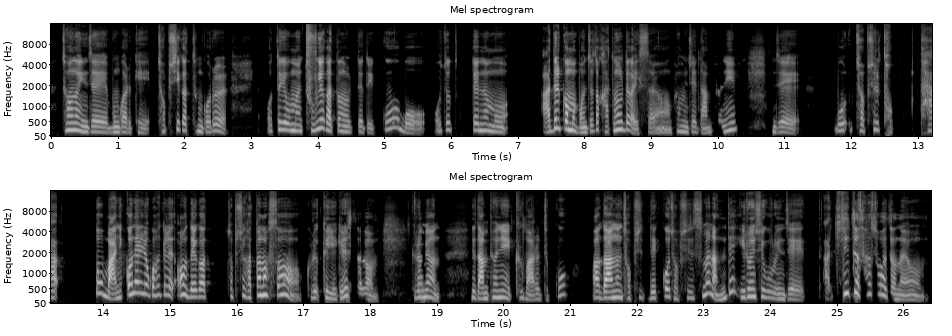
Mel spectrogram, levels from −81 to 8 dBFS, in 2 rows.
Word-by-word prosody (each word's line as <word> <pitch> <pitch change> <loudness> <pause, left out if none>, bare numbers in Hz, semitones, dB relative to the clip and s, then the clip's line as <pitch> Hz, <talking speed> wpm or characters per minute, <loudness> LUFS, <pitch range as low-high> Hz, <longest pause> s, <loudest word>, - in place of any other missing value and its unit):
저는 230 0 +3
인제 170 -2 0
뭔가 165 0 -2
이렇게 150 -2 -9
접시 215 +5 +1
같은 205 -5 -3
거를 185 +4 -3 0.6
어떻게 245 -2 0
보면 210 -3 0
2 210 +3 +3
개 290 +1 +8
갖다 200 -2 +3
놓을 175 -1 -4
때도 155 -3 -8
있고 270 - -7
뭐 235 +7 -6
어쩔 235 +4 -7 0.3
때는 215 -2 0
뭐 170 -3 -4 0.5
아들 290 +1 +6
것만 235 -6 +6
먼저 160 +4 -2
딱 240 - 0
갖다 210 +3 -3
놓을 250 +1 +4
때가 235 - +1
있어요. 80 -9 -6
그럼 180 -3 -7
이제 165 +1 -7
남편이 175 - -5 0.5
인제 165 -3 -4 0.6
뭐 215 -1 -5
접시를 225 +4 -3
더 - - -3 0.4
다 - - +2 0.6
또 350 -1 +1
많이 205 - +8
꺼내려고 320 0 +4
하길래 295 0 -1
"어 300 +1 +4
내가 230 0 +5 0.3
접시 245 +2 -4
갖다 255 +6 +3
놨어." 295 +1 +3
그렇게 210 0 -3
얘기를 180 +9 -1
했어요. 170 -7 -5 0.5
그러면 215 +1 0 0.6
남편이 190 +2 +4
그 200 - -7
말을 150 0 0
듣고 290 +3 -9 0.3
"아 210 0 +4
나는 200 +2 +8
접시 205 +2 -6
내 195 0 -2
거 250 +5 0
접시는 195 +1 -7
쓰면 320 - 0
안 160 +7 +3
돼?" 400 - -3
이런 245 +3 +3
식으로 210 -6 -3
인제 160 -2 -4 0.3
아 - - -3
진짜 360 +3 +4
사소하잖아요. 170 - -3
210 Hz, 305 characters per minute, -23 LUFS, 170-245 Hz, 0.6 s, 개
